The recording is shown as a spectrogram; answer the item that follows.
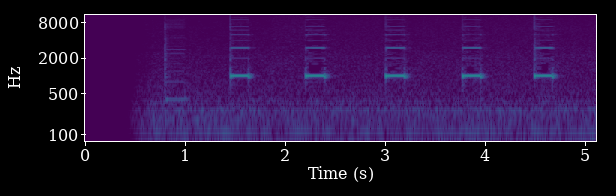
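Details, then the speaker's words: WHO pulse oximetry instruction for anaesthesia: after a start-up tone, steady high beeps about 78 a minute as the oximeter sounds each detected pulse beat once the sensor is positioned. "ajuste el volumen del bip audible del pulso a un nivel confortabl"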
